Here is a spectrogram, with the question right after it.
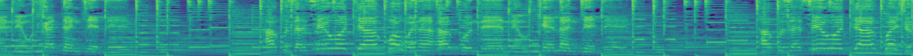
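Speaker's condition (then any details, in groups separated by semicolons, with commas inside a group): No condition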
